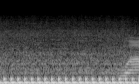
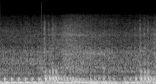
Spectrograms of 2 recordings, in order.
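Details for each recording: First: Crashed motorcycle under repair, first run after long storage on old German fuel, idling without being revved. A steady, low, even idle pulse with no knocks or misses; the owner says it runs like clockwork, a normal idle. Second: Crashed motorcycle under repair, first run after long storage on German fuel of unknown age. A steady, low idle beat that stumbles now and then; slight intermittent misfire, which the owner suspects is due to the old fuel.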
